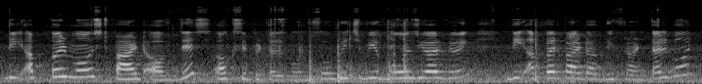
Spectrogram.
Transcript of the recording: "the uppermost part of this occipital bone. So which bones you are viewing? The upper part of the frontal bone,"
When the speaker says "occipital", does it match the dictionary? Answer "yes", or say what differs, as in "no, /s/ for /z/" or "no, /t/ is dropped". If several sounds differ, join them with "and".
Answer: yes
